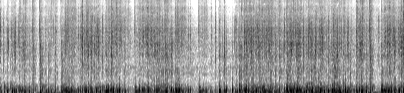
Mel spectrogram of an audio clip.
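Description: Civil War artillery and gunfire in Grand Tactician: The Civil War form a loud, dense barrage of overlapping booms and cracks that rolls on almost without pause, with a couple of brief dips.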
